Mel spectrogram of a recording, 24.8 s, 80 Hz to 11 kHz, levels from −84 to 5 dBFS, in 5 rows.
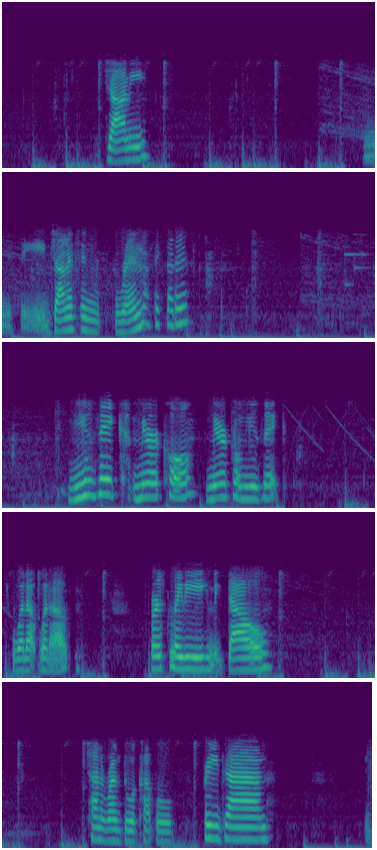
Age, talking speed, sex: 20-39, 70 wpm, female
